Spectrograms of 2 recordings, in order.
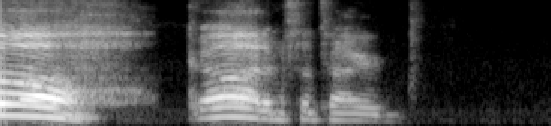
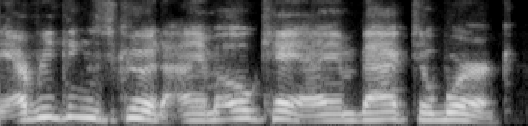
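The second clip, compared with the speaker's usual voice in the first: usual speaking voice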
